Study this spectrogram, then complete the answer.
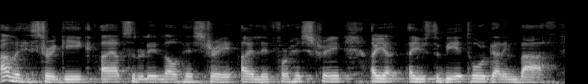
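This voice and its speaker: A man with an Italian accent at a very fast pace, his pitch medium. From Italy. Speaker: deputy editor of student paper. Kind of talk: casual discussion.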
